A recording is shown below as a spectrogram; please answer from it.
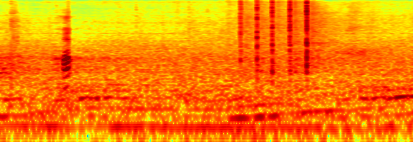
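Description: A quick run of about six sharp clicks in under a second, past the middle, over a steady low hum, after a woman's brief spoken 'Huh?'.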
